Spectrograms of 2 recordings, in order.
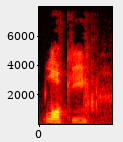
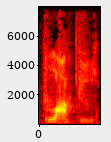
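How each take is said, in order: First: The name is said with an Australian accent. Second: The name is said with an American accent.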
